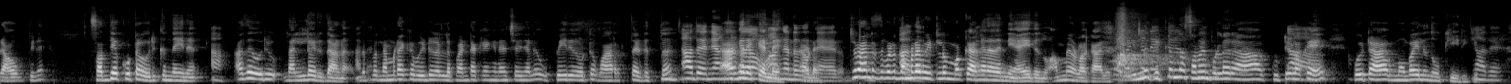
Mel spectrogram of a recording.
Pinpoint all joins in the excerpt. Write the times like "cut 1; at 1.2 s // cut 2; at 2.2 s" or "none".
cut 1; at 11.2 s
